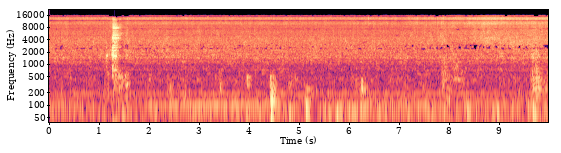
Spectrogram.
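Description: Beef cubes and onions sizzling as they brown in a cast iron skillet: a steady hiss that grows a little louder in the last few seconds. A sharp clink comes about a second in, and a wooden spatula knocks lightly against the pan now and then.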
